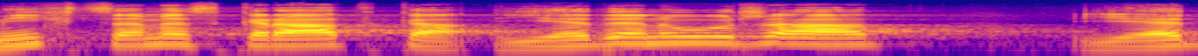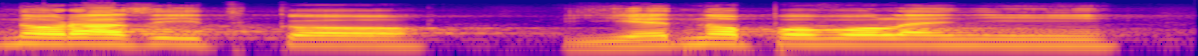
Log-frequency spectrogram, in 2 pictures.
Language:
Czech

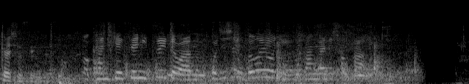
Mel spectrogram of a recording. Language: Japanese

